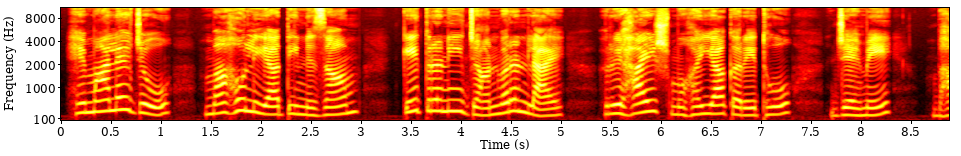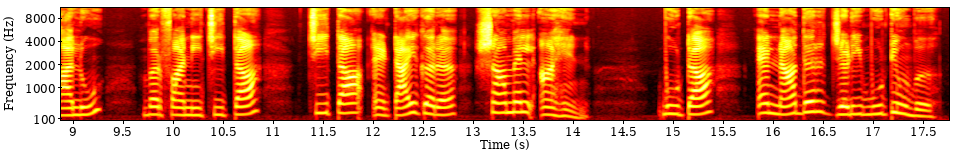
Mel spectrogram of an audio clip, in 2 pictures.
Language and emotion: Sindhi, neutral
